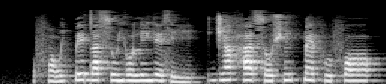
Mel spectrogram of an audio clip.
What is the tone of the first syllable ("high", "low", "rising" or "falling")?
low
